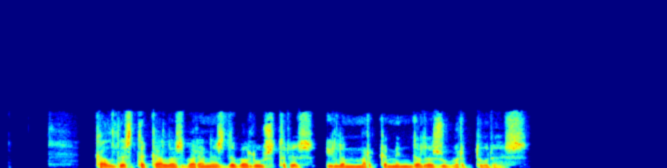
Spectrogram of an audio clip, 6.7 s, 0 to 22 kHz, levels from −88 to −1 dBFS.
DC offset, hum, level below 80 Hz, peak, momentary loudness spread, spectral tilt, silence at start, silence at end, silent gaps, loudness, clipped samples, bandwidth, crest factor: under 0.1%; none; -60 dBFS; -2 dBFS; 9 LU; -5.5 dB/octave; 0.95 s; 1.4 s; 3.20-3.26 s; -21 LUFS; under 0.1%; 7.8 kHz; 20 dB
